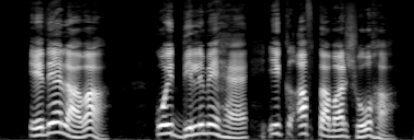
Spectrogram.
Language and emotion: Dogri, neutral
